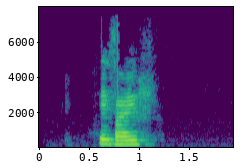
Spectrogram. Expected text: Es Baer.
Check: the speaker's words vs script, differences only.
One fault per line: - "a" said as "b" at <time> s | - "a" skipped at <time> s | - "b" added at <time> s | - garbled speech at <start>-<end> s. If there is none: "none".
none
